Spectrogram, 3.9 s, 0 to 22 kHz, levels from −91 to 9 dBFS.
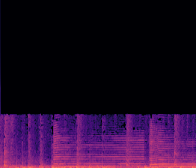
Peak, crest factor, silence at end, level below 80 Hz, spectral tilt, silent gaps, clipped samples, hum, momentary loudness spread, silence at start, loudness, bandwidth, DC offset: -12 dBFS; 14 dB; 0 s; -34 dBFS; -6.5 dB/octave; none; under 0.1%; none; 5 LU; 0 s; -28 LUFS; 7.4 kHz; under 0.1%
